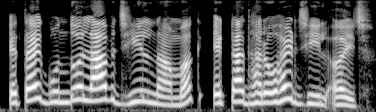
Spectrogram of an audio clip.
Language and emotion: Maithili, neutral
